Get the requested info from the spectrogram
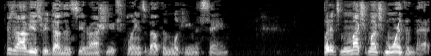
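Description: An older man giving a short religious teaching as a rabbi, emphatic, with rhetorical questions and pauses. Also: low-pitched, very animated, husky. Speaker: rabbi and host of a weekly Torah show. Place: small home office, indoors. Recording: dull, lo-fi webcam sound.

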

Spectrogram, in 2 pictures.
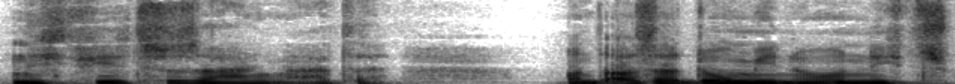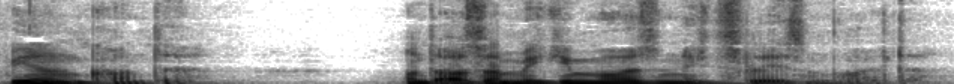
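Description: A man with a husky voice narrating a children's radio play. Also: fairly low pitch, lively intonation, moderate pace, warm tone, no room sound, studio quality. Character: storyteller of a children's tale.

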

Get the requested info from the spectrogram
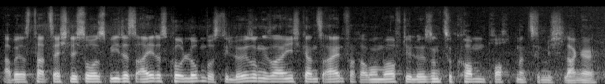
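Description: A man's voice: mid-range voice, fast talker. A middle-aged man, a university lecturer, giving an informal explanatory presentation into a handheld microphone on a stage. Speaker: university professor presenting a project. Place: stage in a book fair hall before a small audience. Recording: steady trade-fair hall noise.

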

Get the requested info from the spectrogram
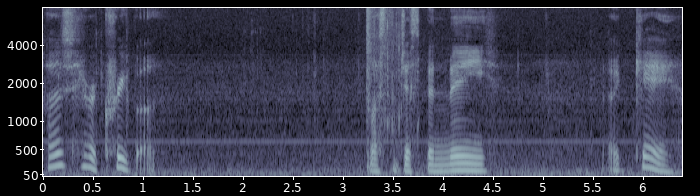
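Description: Young man with a croaky, gravelly voice. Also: mid-range voice, lively intonation, slow pace, warm tone, slight background noise. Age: young adult. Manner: rambling, swears often, mutters to himself. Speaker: game video maker. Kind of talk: casual gameplay commentary.

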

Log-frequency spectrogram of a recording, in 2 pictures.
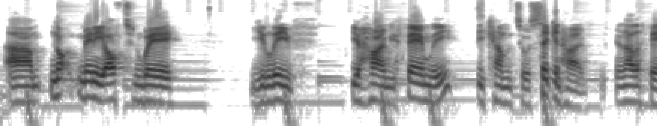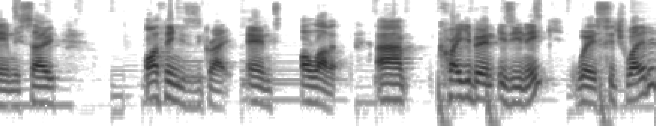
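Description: A man's voice: mid-range voice, moderate pace, soft background music. Earnest young man, native Arabic speaker. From Iraq. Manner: earnest, hesitant with many ums and restarts. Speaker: volunteer firefighter. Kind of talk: interview answers. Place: fire station office.

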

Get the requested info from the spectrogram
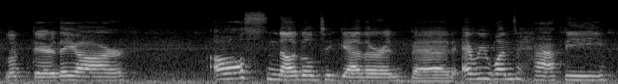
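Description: A woman in her thirties, a children's librarian, reading a picture book aloud and leading songs for young children in a gentle, sing-song, expressive way, filmed on a webcam in a small room. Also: medium pitch, slow, slight background noise, poor audio. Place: small room with bookshelves, indoors. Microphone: webcam at close range.

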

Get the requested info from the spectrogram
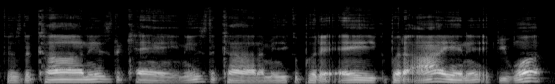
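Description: A man's voice: deep voice, moderate pace, mellow. A man hosting online radio, commenting casually on texts he reads aloud, repeating phrases for emphasis and addressing listeners in slang.

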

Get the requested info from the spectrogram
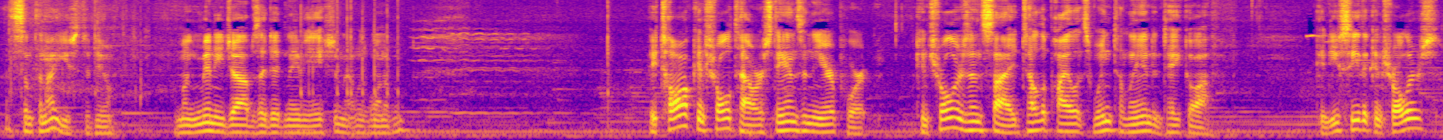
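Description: Casting: male storyteller, mid-pitched, deliberate children's read-aloud with chatty asides and playful questions, music underneath. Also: darkish tone. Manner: clear, deliberate reading with playful questions to young listeners. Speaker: teacher reading a picture book aloud.

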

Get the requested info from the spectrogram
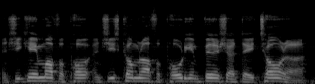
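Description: Excitable amateur race commentator, man. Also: fairly high pitch, fast talker. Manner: excitable, restarts sentences with fillers. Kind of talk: amateur sim racing play-by-play commentary.

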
